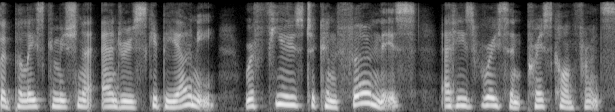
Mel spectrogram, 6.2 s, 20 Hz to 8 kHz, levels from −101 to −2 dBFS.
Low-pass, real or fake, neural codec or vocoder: 7.2 kHz; fake; autoencoder, 48 kHz, 32 numbers a frame, DAC-VAE, trained on Japanese speech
